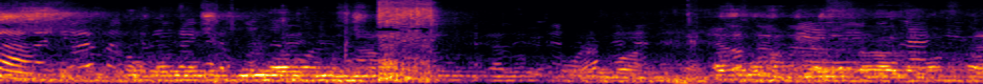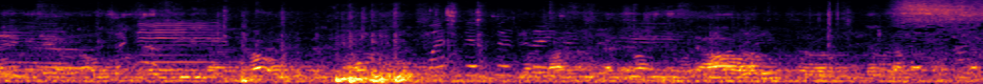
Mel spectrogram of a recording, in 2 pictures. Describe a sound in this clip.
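Several men talk at once, close by and with animation.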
